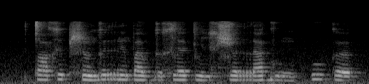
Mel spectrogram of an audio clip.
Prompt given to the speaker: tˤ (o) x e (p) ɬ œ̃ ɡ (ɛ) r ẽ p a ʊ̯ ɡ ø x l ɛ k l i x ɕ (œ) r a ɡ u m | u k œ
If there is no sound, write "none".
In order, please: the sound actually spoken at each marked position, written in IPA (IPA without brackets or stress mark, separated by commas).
o, p, ø, œ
